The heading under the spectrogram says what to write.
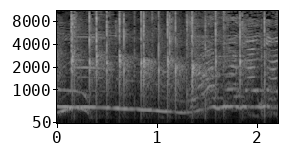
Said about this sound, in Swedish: En stor applåd för Tilde Fröling!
